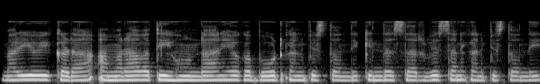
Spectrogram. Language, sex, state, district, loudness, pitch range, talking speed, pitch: Telugu, female, Andhra Pradesh, Guntur, -15 LUFS, 195-205 Hz, 120 wpm, 200 Hz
